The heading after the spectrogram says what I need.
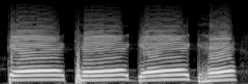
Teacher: इनका उच्चारण कंठ से होता है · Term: कंठीय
